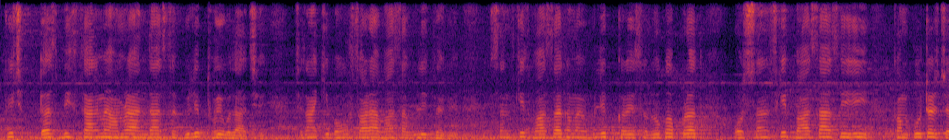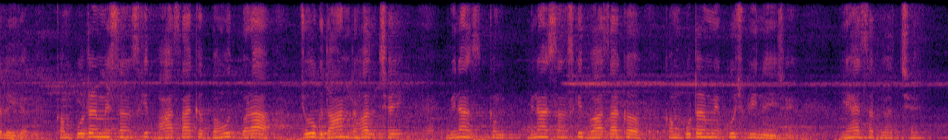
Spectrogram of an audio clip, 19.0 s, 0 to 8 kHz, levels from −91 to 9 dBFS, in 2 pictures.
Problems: constant background noise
